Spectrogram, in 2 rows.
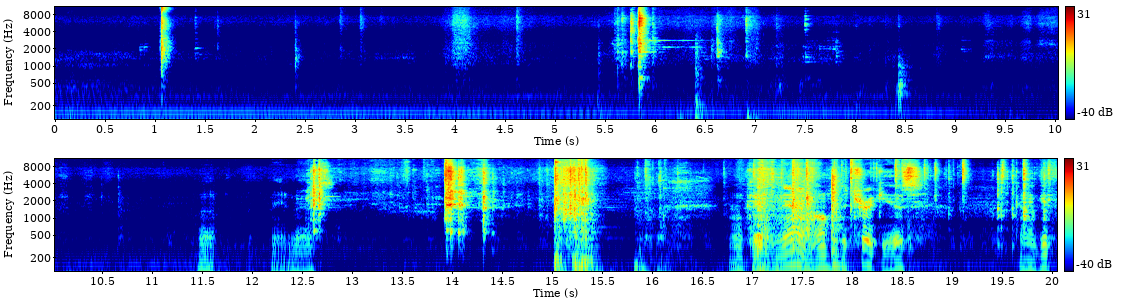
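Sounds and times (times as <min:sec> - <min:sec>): steady low hum: 0:00.0 - 0:20.0
tools clinking and knocking: 0:05.6 - 0:06.8, 0:12.5 - 0:12.9, 0:13.8 - 0:16.1, 0:16.9 - 0:20.0.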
